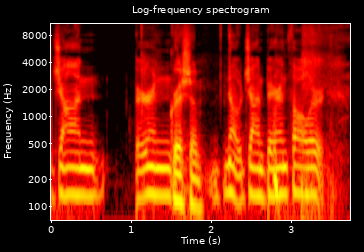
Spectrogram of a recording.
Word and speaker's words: Bernthal: No, John Barrenthal or how do you say his last name? This guy that's in this movie. Oh, John Barrenthal from The Walking Dead. Yeah, he's in the Punisher. Bernthal. Bernthal. Like Menthol, but he's really really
